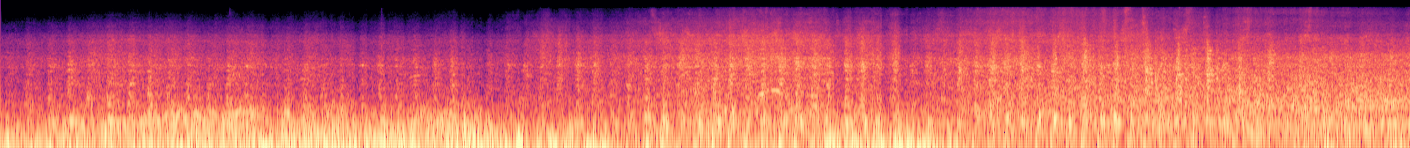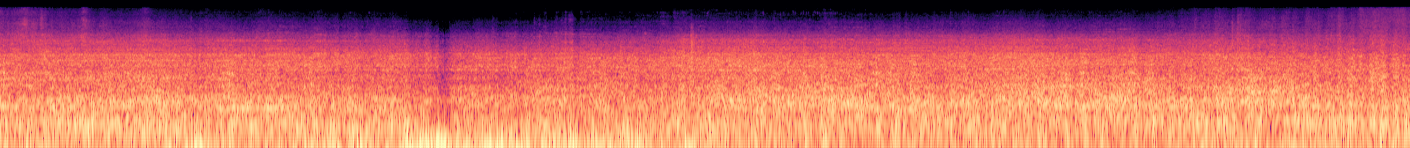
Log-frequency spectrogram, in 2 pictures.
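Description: Steam-hauled passenger train rolling past close by, a loud continuous rumble of carriages with the wheels clacking over the rail joints. The K class steam locomotive comes alongside near the end.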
